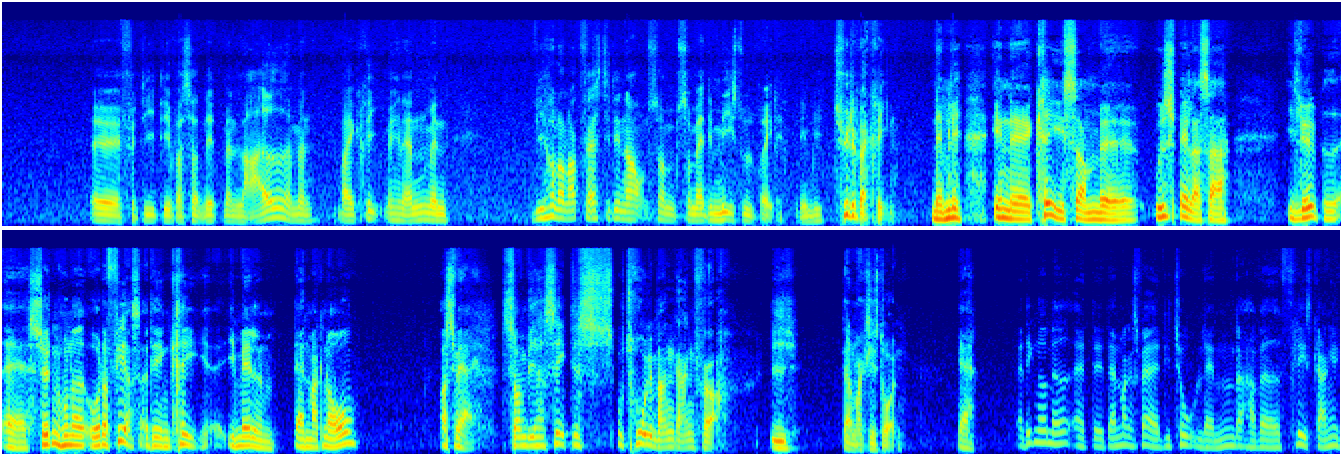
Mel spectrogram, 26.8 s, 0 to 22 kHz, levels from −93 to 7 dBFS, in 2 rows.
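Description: From 8.4 s to 21.37 s, starting just after "det mest udbredte nemlig", the automatic gain is falling. Shortly after the talker shifts position around 8 s, the gain control judges the input too loud, or the room noise too strong for its starting gain, and lowers its gain by about 13 dB over roughly 13 seconds. The speech and the room background sink together as a slow, steady fade rather than a sudden step.

At about 22.5 s the talker moves again, and the input arriving at the microphone drops by about 15 dB. From 23.51 s to the end of the clip, the automatic gain is rising: the control treats the input as too quiet and raises its gain gradually. The speech and the room noise swell upward together over these last seconds. Because both rise at once, the change sounds like the whole recording creeping louder.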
